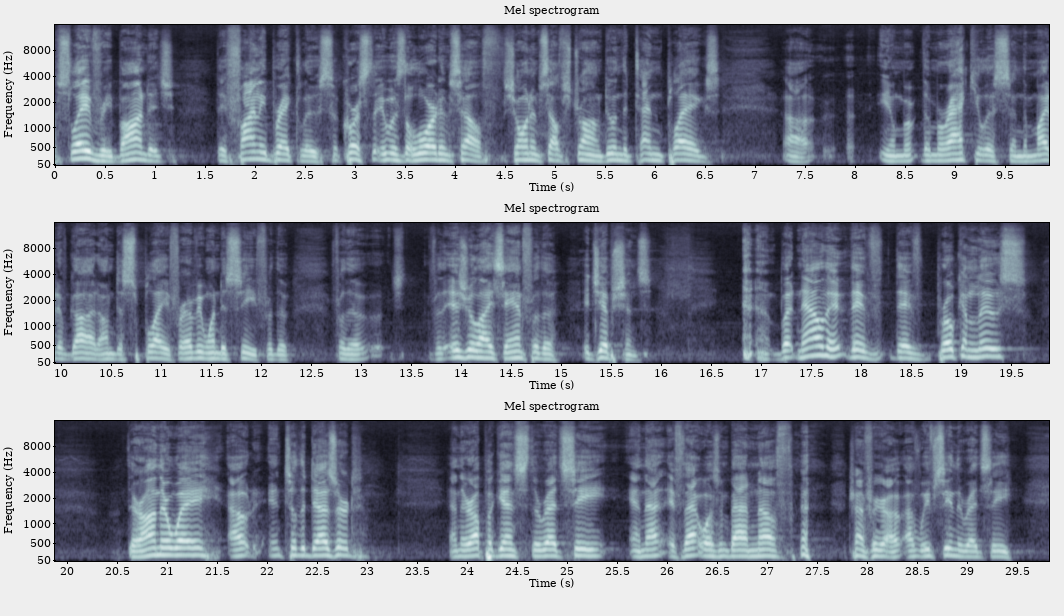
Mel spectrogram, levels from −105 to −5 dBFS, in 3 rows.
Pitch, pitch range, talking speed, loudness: 155 Hz, 140-175 Hz, 175 wpm, -23 LUFS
